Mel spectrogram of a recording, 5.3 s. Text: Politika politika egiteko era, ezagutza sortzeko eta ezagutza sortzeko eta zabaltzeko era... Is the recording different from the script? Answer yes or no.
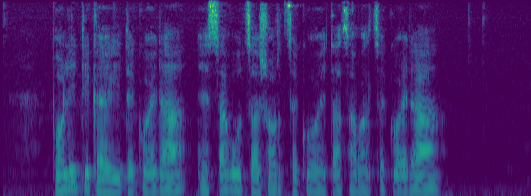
yes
